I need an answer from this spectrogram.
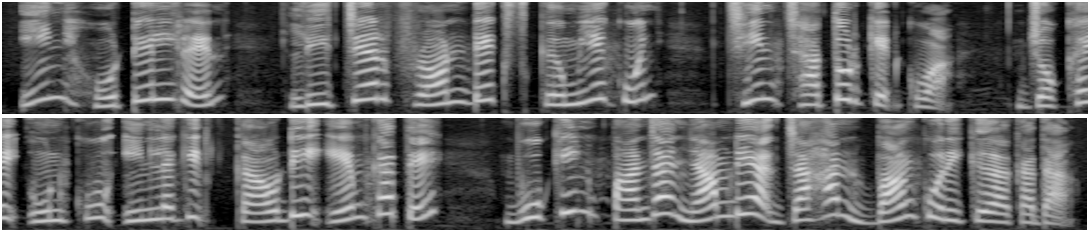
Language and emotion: Santali, angry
